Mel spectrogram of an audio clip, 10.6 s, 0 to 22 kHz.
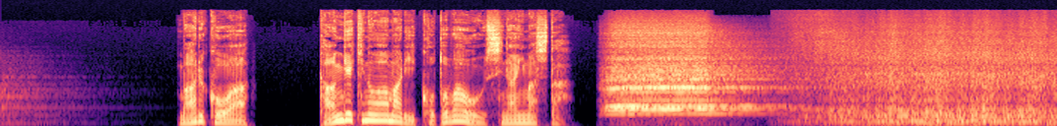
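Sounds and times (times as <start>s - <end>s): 
speech: 1.8s - 2.6s, 3.2s - 5.7s
steam train whistle: 6.0s - 8.0s
moving steam train rumbling and hissing: 6.0s - 10.5s.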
